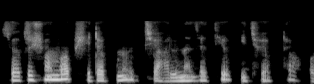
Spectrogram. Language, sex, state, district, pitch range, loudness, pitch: Bengali, female, West Bengal, North 24 Parganas, 150-210 Hz, -19 LUFS, 190 Hz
